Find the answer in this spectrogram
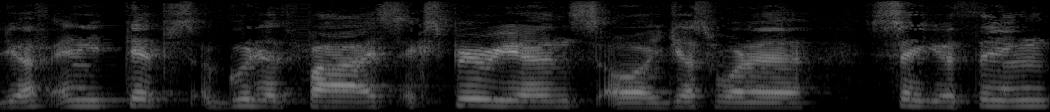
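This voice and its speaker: Fairly slow, monotone speech with flat intonation and a Dutch accent. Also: man, fairly high pitch for a man. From Netherlands. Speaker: hobbyist vlogger. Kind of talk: casual show-and-tell vlog. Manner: halting, many hesitations.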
